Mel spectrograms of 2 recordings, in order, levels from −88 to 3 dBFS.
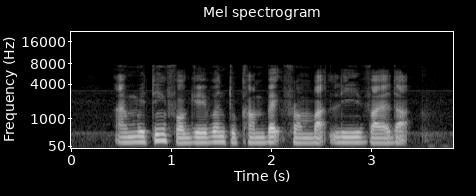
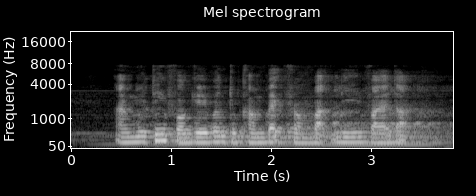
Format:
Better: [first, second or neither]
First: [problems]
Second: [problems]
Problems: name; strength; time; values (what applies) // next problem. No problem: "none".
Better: first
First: none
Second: background sound (Bowed string instrument); 18 dB below the speech // room echo; dies away in 2 s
